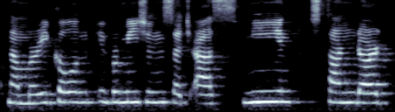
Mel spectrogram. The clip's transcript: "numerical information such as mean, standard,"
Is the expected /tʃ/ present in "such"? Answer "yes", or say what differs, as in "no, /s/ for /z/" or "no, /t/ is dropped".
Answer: yes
